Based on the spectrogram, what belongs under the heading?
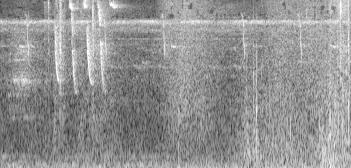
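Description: bird, birdsong

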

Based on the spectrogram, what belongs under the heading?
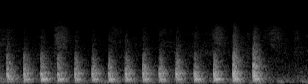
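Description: household object, knocking on a door

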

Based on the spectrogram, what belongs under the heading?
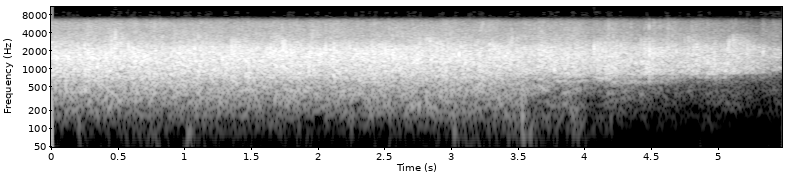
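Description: crowd, audience applause

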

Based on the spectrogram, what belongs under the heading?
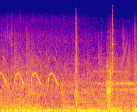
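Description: vehicle, emergency vehicle siren

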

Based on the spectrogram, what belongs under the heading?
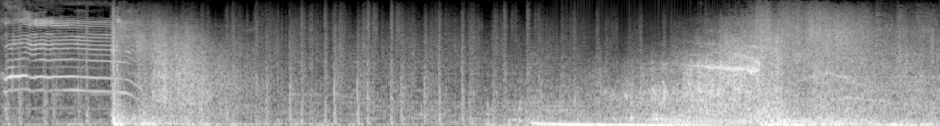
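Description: sound effect, heavy artillery fire

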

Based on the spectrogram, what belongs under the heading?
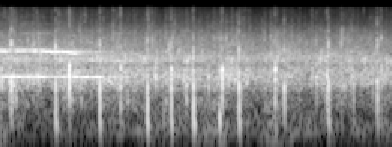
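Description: crowd, hand clapping applause

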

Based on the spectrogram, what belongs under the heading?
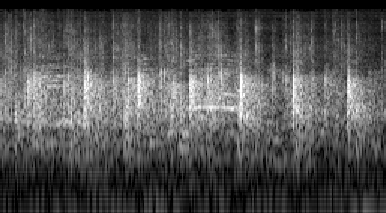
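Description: crowd, audience clapping and shouting

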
